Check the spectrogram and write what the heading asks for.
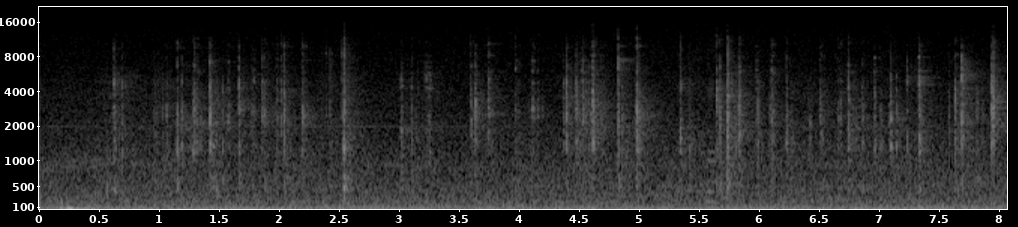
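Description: Computer keyboard being typed on: quick, irregular keystrokes starting just under a second in, over a steady low hum.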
